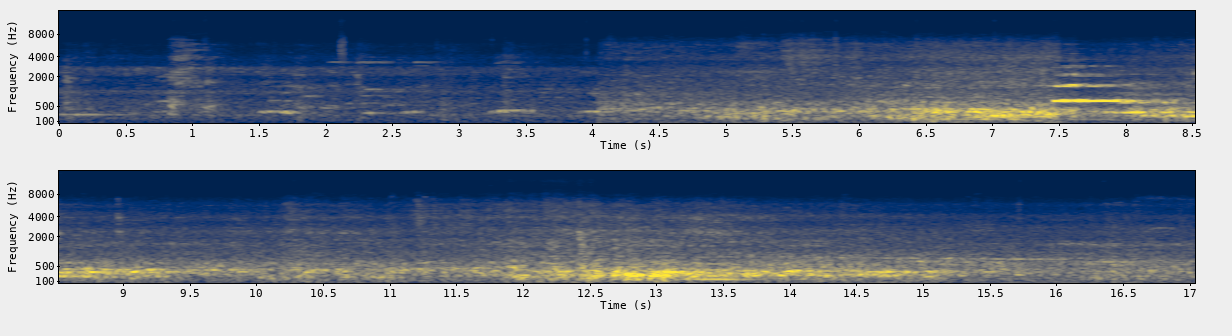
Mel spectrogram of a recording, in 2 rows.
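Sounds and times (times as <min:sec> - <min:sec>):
train rumbling: 0:00.0 - 0:17.0
train horn blast: 0:07.4 - 0:08.5.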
